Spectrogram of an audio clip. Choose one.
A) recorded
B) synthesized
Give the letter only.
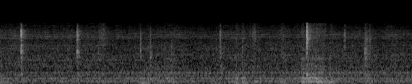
A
